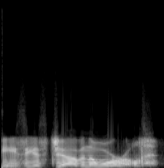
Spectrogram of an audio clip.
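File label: round start, female; vo; Counter Strike Model Pack; CS:GO; seal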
